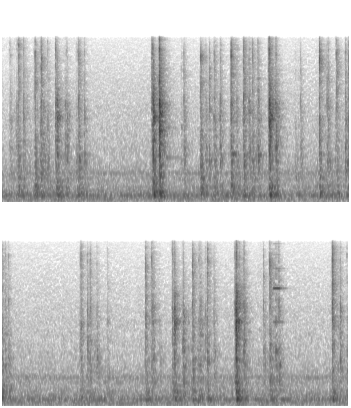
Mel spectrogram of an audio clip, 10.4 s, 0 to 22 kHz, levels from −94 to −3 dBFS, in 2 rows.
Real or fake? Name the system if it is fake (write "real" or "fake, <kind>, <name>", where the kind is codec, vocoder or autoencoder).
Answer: real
